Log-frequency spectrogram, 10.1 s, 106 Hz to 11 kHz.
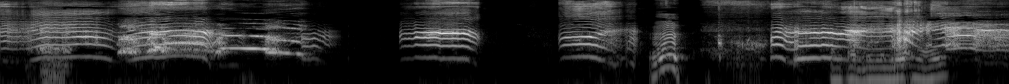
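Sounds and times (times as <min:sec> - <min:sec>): infant crying: 0:00.0 - 0:02.2, 0:04.0 - 0:04.9, 0:05.6 - 0:06.6, 0:07.5 - 0:10.0.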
